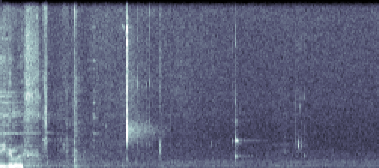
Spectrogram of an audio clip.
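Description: Glass bottles clink against glasses.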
